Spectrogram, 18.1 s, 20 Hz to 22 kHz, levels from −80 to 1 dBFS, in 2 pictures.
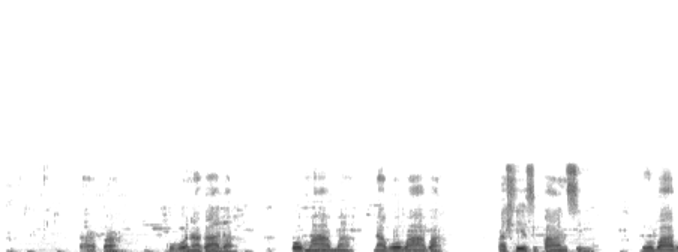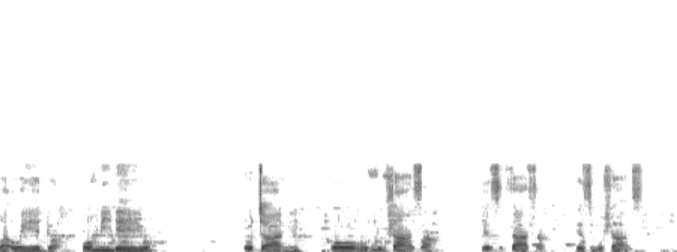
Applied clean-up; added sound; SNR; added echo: none; none; none; none.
